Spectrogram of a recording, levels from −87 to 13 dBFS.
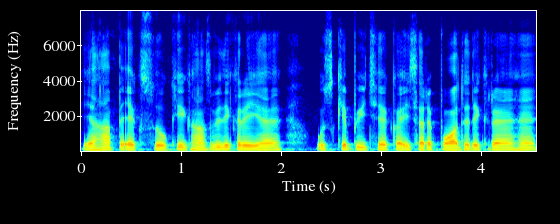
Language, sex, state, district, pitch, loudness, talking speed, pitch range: Hindi, male, Jharkhand, Garhwa, 120 Hz, -20 LUFS, 225 wpm, 120-125 Hz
